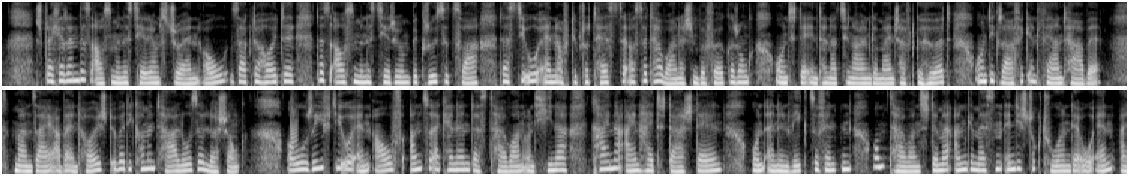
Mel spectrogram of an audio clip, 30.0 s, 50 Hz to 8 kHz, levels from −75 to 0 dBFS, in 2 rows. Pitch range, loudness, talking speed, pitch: 180-225 Hz, -14 LUFS, 140 wpm, 200 Hz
